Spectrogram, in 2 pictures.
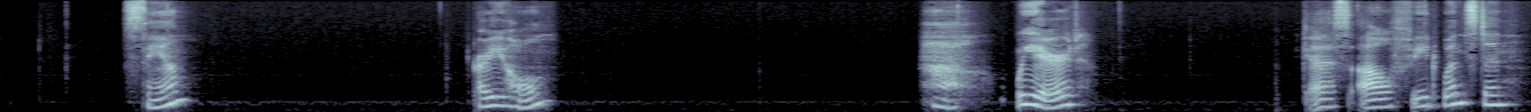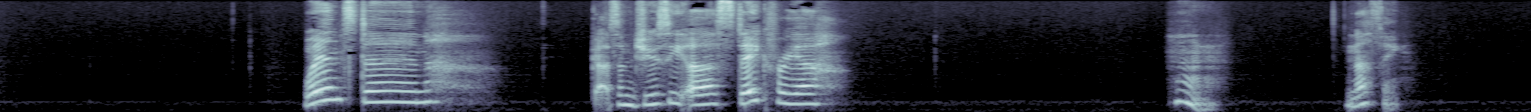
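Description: A young woman speaks into a microphone close by, reading out lines with animation in short bursts.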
